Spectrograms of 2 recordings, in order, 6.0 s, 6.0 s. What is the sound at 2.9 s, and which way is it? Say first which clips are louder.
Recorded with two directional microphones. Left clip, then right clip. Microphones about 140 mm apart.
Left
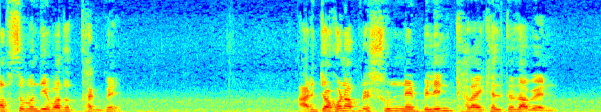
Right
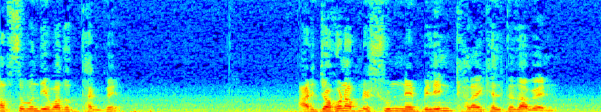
A man's voice: left 2 dB; 20° left (ahead or behind).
